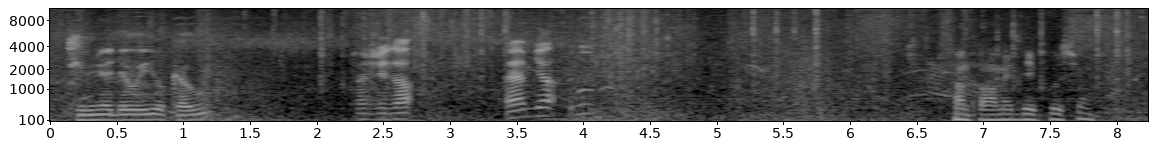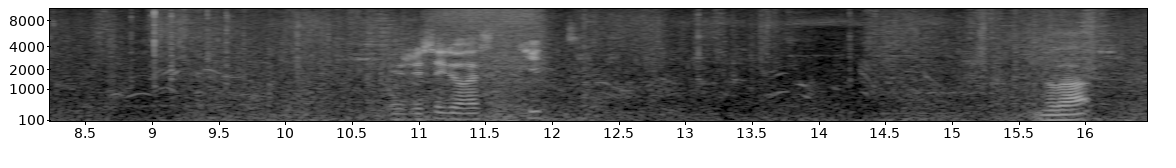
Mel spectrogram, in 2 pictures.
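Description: Magic spells crackle and boom in a chaotic battle.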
